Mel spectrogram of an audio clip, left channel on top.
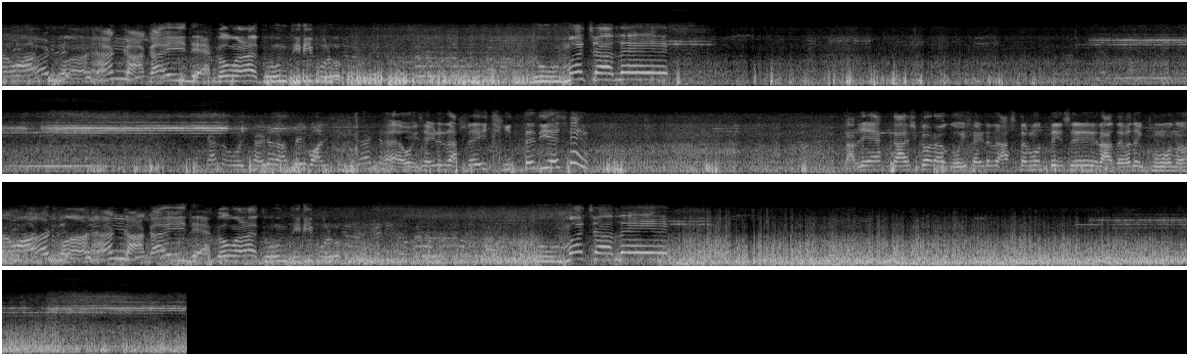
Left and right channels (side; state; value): right; drops out; at 13.7 s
